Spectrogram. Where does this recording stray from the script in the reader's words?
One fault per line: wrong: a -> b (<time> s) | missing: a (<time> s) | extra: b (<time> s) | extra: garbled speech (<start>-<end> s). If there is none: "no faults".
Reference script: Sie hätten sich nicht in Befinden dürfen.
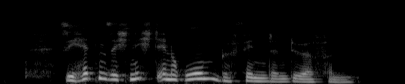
extra: Rom (1.7 s)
